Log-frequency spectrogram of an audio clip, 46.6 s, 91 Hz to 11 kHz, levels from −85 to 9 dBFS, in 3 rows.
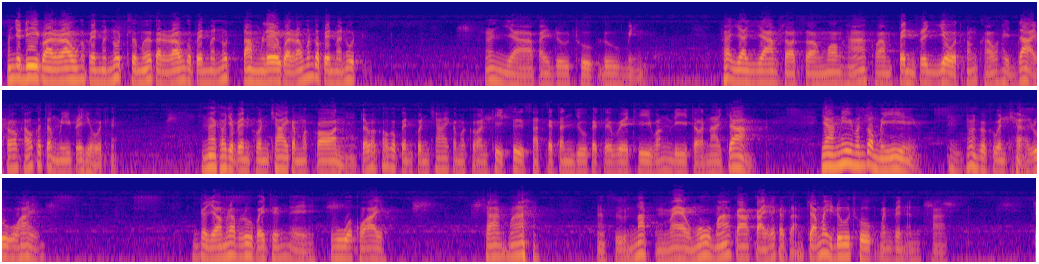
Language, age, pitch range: Thai, 60-79, 90-115 Hz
